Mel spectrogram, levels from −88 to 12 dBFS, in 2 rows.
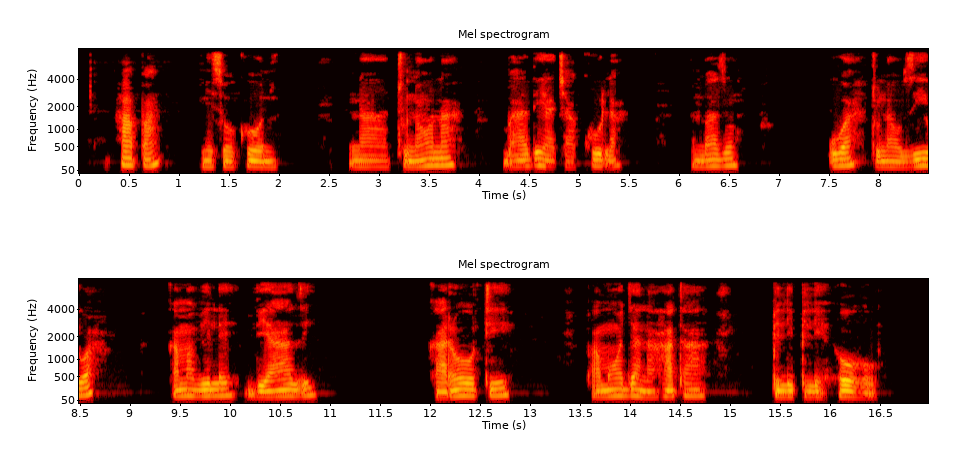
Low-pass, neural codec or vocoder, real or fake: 7.2 kHz; none; real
